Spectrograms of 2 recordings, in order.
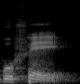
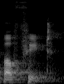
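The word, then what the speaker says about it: buffet: हैं, उसको बोलते हैं बुफे। करेक्ट है। और जब ये वर्ब में है, जब इसका मीनिंग क्या होता है? स्ट्राइक अगेंस्ट फोर्सफुली, तब इसका प्रोनाउंसिएशन होता है बफिट।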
